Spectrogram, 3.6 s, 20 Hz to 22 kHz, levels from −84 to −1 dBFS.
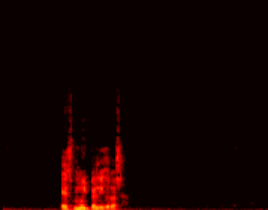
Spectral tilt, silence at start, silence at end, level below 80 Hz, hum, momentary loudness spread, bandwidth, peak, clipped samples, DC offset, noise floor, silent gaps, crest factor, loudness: -5.5 dB/octave; 0.05 s; 1.95 s; -72 dBFS; none; 7 LU; 13.5 kHz; -24 dBFS; under 0.1%; under 0.1%; -75 dBFS; none; 20 dB; -38 LUFS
